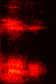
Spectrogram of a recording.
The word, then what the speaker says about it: Louisville: How do you say Louisville again? Louisville. Okay, so it switches. It's I never call it Louisville. I never call it Louisville.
